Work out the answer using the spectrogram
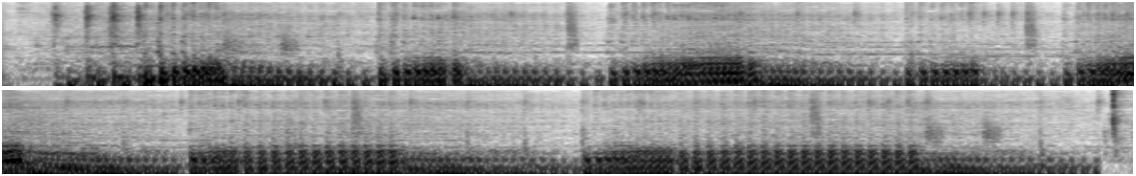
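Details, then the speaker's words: Yamaha Mio Gear scooter before repair, with hard starting and error code; surges and sags under throttle, hesitating and bogging, later traced to dirty throttle body and rat-chewed, pinched wiring. "Before palyo, humahagok at namay ba ang motor mo?"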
